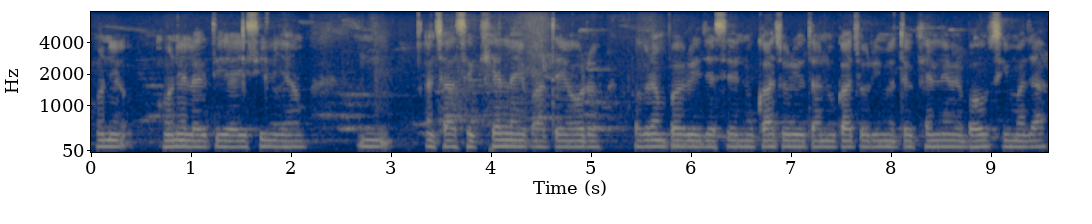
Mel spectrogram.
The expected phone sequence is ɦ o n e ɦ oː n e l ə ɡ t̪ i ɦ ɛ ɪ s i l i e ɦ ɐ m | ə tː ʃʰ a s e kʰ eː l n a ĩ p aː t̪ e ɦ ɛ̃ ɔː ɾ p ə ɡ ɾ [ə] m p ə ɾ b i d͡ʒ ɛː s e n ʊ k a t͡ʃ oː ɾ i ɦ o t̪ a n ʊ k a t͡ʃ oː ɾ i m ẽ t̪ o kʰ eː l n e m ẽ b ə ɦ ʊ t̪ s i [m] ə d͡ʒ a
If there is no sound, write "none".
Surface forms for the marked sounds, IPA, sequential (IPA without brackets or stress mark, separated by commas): ə, m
